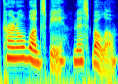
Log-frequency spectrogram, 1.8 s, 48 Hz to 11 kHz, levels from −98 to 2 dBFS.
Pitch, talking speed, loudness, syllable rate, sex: 220 Hz, 100 wpm, -17 LUFS, 4.9 syllables/s, female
